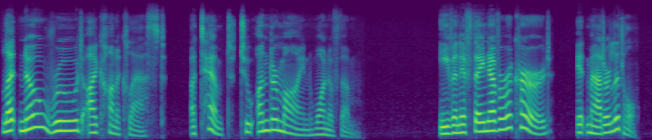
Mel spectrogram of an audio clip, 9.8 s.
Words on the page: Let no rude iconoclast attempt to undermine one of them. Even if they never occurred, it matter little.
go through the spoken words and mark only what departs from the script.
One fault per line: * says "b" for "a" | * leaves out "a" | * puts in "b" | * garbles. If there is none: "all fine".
all fine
